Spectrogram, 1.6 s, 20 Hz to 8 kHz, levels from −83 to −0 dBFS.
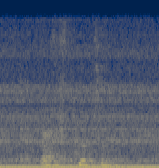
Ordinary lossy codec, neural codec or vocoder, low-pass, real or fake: none; none; 7.2 kHz; real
